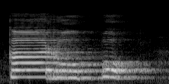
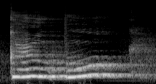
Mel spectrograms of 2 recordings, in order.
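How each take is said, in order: First: The word is pronounced with the first e vowel. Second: The word is pronounced the Dutch way. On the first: This is the formal Indonesian form. "the formal one with e" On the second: This is how Dutch speakers say it. "The Dutch pronunciation"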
